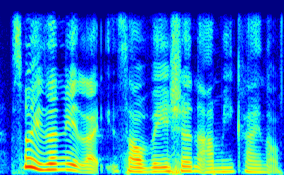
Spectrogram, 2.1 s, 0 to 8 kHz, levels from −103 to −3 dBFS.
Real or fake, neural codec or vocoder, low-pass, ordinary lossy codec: real; none; 7.2 kHz; none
